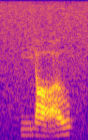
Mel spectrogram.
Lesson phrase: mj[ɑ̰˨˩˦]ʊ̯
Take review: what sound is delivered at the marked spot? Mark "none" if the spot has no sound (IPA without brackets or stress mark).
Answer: ɑ̰˨˩˦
